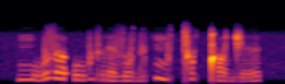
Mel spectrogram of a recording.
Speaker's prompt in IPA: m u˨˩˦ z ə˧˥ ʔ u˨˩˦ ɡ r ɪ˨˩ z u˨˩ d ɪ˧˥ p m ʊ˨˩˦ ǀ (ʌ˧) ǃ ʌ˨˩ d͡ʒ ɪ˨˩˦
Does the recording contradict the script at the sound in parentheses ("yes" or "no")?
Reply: no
